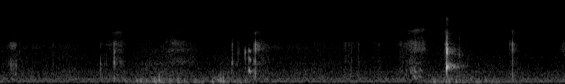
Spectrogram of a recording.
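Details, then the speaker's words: Quiet room with a few short, sharp catching sounds spaced irregularly over several seconds; hiccups. "got the hiccups? You got the hiccups?"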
